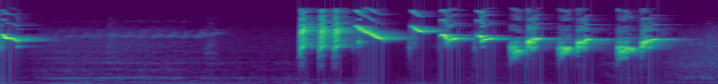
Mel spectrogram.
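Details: Greater green leafbird of the Banyuwangi type, used as a master recording to raise the excitement of other leafbirds, with bebeci-style phrases. A quiet start, then from three seconds a fast run of sharp, high, downslurred whistles and chips.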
